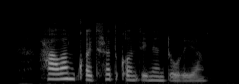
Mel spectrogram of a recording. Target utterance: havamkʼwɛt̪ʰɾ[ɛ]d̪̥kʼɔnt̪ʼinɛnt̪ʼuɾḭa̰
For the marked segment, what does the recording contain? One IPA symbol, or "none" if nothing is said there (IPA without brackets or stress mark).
a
